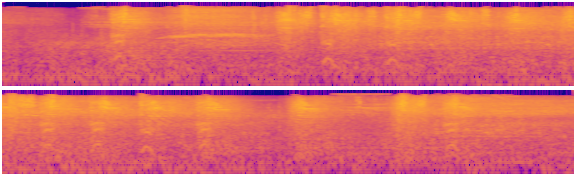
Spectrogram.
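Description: Electric blasts crackle and zap in quick bursts.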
